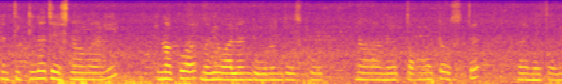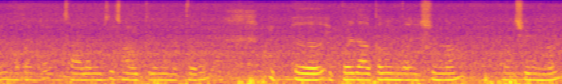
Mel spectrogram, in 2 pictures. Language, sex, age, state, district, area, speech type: Telugu, female, 18-30, Telangana, Sangareddy, urban, spontaneous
